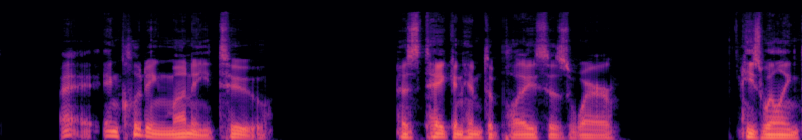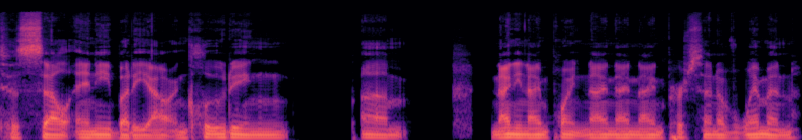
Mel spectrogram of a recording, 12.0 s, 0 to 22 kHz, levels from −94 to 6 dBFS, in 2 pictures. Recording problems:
uneven, jittery; strongly; from 1 to 11 s

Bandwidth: 15 kHz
